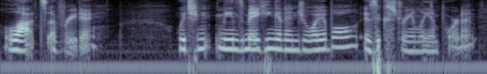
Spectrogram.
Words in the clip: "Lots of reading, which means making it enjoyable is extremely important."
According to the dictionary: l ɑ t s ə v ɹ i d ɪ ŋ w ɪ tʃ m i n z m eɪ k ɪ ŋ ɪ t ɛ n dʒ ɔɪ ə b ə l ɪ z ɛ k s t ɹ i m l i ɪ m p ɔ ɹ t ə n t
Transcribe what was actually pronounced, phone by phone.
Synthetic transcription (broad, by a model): l ɑ t s ə v ɹ i d ɪ ŋ w ɪ tʃ m i n z m eɪ k ɪ ŋ ɪ t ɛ n dʒ ɔɪ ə b l ɪ z ɛ k s t ɹ i m l i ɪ m p ɔ ɹ t n t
